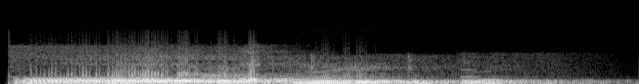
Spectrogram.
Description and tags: My Stomach's Angriest Message of Hunger
Now my belly is trying to angrily tell me that we have been waiting for hours for food, this means about 212 hours without any food. Oh, dear! What do I do now?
